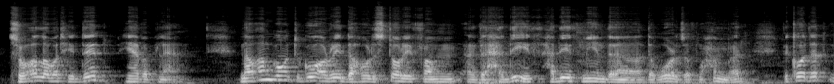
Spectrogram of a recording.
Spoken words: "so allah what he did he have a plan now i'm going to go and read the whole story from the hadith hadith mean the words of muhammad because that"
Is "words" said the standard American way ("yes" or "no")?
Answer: yes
